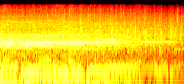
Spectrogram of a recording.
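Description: Studio audience at a stand-up comedy show applauds and cheers loudly with scattered whoops, the sustained clapping easing slightly toward the end, over a low musical backing.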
